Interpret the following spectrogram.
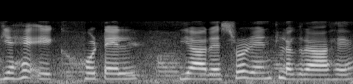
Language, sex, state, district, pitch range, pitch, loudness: Hindi, female, Haryana, Rohtak, 235-275 Hz, 250 Hz, -15 LUFS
